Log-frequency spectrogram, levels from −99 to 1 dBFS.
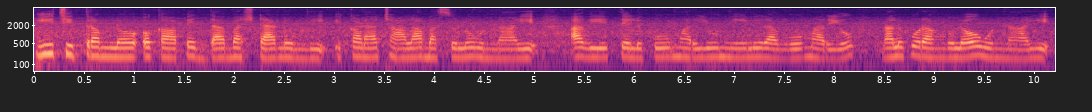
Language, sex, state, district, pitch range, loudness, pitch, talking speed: Telugu, female, Telangana, Hyderabad, 175-185 Hz, -22 LUFS, 180 Hz, 115 wpm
